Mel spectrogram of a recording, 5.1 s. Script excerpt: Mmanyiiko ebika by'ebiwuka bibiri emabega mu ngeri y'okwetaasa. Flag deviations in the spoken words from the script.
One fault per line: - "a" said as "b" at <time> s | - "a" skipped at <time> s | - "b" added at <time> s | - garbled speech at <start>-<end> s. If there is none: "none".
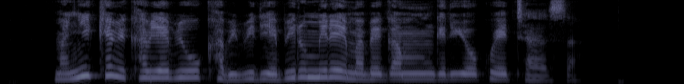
- "ebirumira" added at 2.1 s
